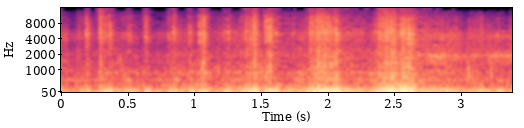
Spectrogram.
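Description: A 1968 VW Fastback air-cooled engine running just after starting, loud and close, with uneven throttle blips that swell the rumble, and no talking.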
